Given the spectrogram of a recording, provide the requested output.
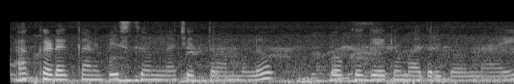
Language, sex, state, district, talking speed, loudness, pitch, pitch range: Telugu, female, Andhra Pradesh, Sri Satya Sai, 80 wpm, -18 LUFS, 210 Hz, 195-220 Hz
